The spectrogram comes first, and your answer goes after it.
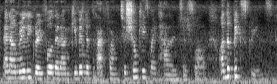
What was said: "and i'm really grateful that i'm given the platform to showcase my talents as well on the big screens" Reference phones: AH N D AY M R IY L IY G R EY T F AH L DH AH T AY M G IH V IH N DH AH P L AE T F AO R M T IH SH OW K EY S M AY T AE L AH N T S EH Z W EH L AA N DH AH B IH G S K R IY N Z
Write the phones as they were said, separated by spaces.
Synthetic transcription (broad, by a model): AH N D AY M R IY L IY G R EY T F AH L DH AH T AY M G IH V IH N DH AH P L AE T F AO R M T IH SH OW K EY S M AY T AE L AH N T S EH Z W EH L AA N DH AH B IH G S K R IY N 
